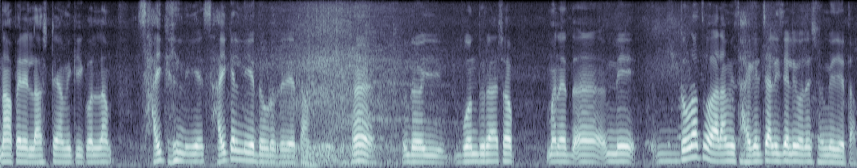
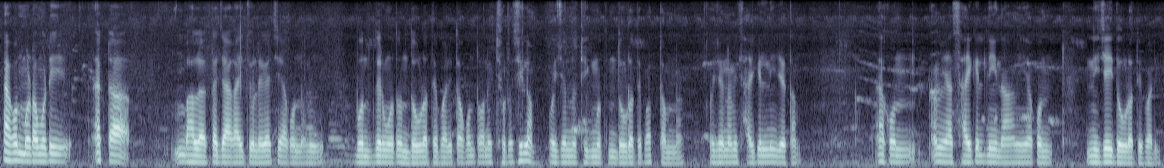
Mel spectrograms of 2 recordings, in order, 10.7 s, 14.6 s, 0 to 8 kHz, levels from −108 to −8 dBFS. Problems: continuous background conversations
